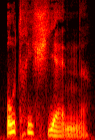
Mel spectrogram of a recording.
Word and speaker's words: autrichienne: L'Autriche, autrichien, autrichienne. So same thing here. You get E and then double N. You open the E.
